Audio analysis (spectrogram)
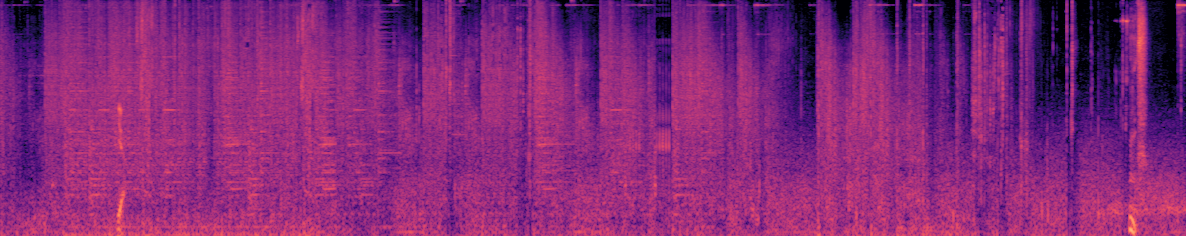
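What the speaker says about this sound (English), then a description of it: "Alright, I think that's an auto turret." An auto turret in the video game Black Mesa fires sustained, dense volleys alongside crashing impacts and mechanical noise, loud and steady across the whole stretch, with a brief voice now and then.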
